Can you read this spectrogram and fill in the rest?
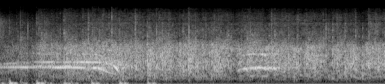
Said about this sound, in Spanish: Sí, un aplauso para ella, le voy a poner... El ponele, ponele el aplauso loco.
